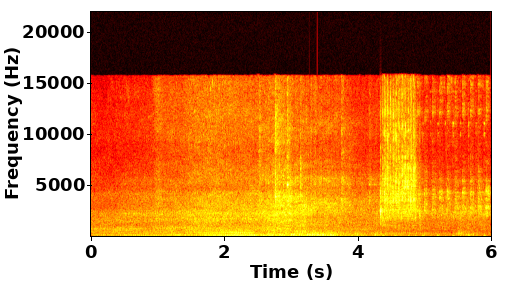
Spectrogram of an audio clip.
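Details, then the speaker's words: Suzuki Smash motorcycle misfiring (brebet) and dying when throttle is forced, carburetor and jets checked clean: the note rises, then stumbles and sags unevenly; a corroded spark plug cap gives weak spark. "ini Ada perlawanan dari motor Smash Santo hot Lur blebet brebet Lur"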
